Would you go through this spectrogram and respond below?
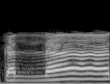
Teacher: کلا لام کے ساتھ الف مدہ ہے، ایک الف کی مقدار میں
